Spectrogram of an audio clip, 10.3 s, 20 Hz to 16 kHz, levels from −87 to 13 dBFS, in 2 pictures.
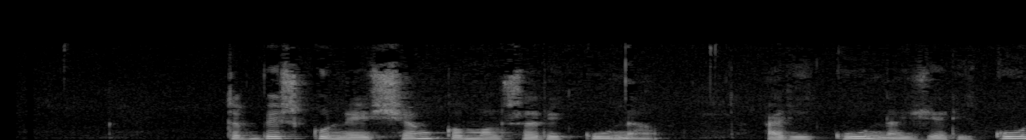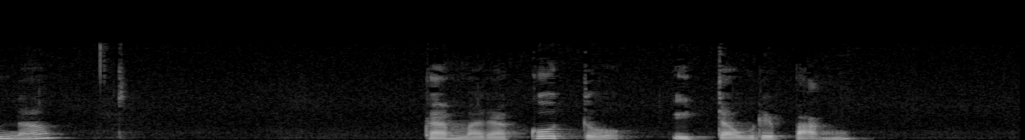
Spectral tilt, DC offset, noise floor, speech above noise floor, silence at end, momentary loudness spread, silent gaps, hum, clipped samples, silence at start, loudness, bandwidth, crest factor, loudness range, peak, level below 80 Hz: -5.5 dB/octave; under 0.1%; -68 dBFS; 43 dB; 0.85 s; 11 LU; none; none; under 0.1%; 1.15 s; -26 LUFS; 11.5 kHz; 22 dB; 4 LU; -6 dBFS; -78 dBFS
